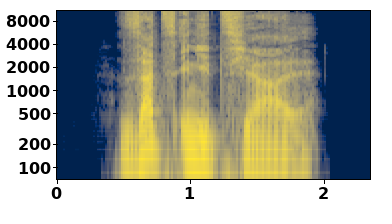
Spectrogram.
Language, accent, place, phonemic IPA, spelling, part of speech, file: German, Germany, Berlin, /ˈzat͡sʔiniˌt͡si̯aːl/, satzinitial, adjective, De-satzinitial.ogg
- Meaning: at the beginning of a sentence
